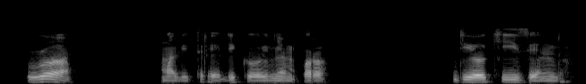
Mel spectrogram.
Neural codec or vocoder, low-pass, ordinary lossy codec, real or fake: none; 5.4 kHz; Opus, 24 kbps; real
